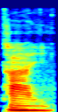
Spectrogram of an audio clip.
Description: /d̪ʱaɪ:/ (t.) dài = long. aw dhai a| =D áo dài.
